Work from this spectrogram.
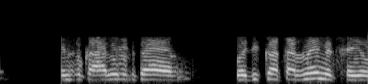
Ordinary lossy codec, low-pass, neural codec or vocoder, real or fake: none; 3.6 kHz; none; real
